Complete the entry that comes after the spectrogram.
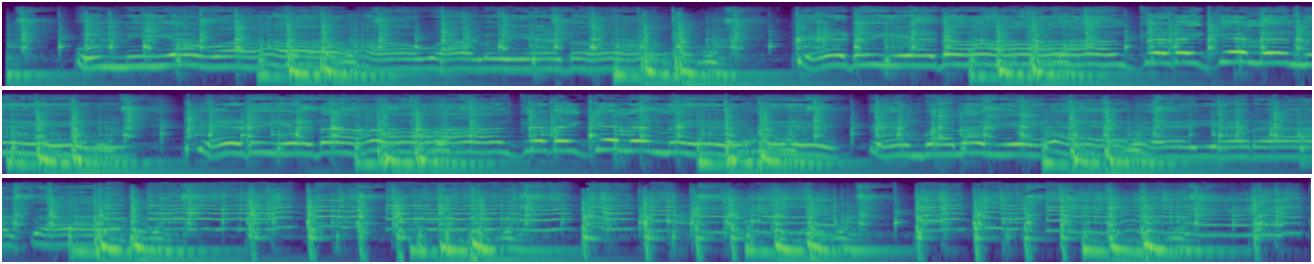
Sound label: Ringtone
